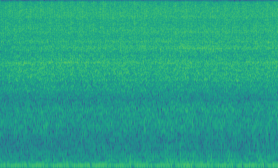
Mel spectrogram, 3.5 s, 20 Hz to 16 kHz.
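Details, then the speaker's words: Triumph TR6 converted from carburettors to Patton Machine TBI fuel injection, cold start at 58°F in neutral, new silicone hose replacing a collapsing vinyl one: steady low exhaust beat, even and unbroken with no stumble, a smooth normal cold idle. "uh she's running smooth already"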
